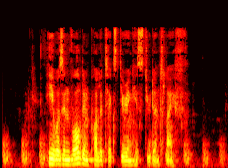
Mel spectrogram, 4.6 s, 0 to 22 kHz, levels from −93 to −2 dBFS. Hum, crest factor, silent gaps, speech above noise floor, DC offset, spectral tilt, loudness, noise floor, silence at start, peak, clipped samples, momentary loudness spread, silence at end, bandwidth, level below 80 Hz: none; 20 dB; none; 23 dB; under 0.1%; -5.5 dB/octave; -22 LUFS; -45 dBFS; 0.05 s; -2 dBFS; under 0.1%; 22 LU; 0.15 s; 11.5 kHz; -48 dBFS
